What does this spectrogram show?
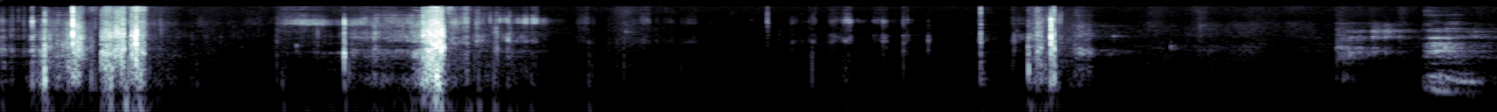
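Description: Close-up eating sounds: crunchy chewing for the first second or so, then scattered sharp mouth clicks and smacks, the loudest about two seconds in, and a short hum near the end.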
